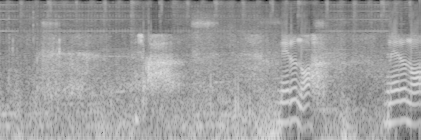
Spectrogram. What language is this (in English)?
Japanese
